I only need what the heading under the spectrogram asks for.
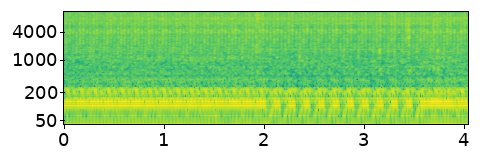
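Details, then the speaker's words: Mazda MX-5 at idle after a new coil pack (old one likely dead) fixed the misfire: a steady idle with only slight unevenness and no stumbling. It is very drivable now, and injector cleaning might still help. "That's a very apparent difference there now. Very drivable at this point, but I do think it would benefit from getting the injectors cleaned up on that as well."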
